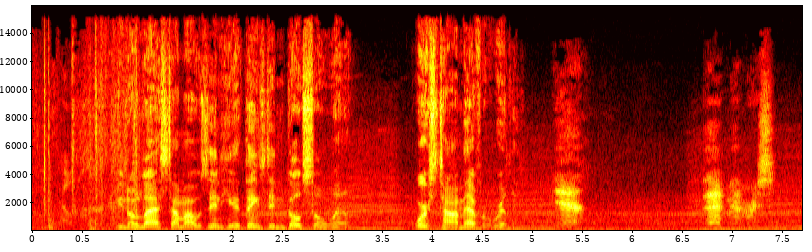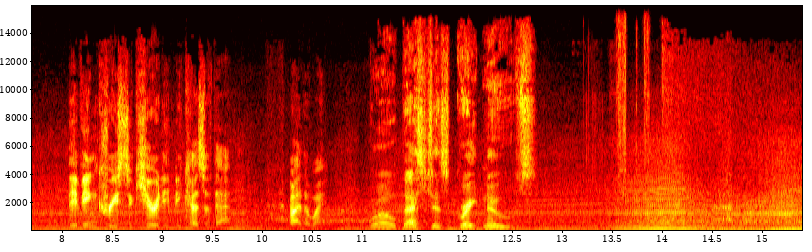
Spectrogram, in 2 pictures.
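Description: A car engine hums steadily and rises and falls as the car drives.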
